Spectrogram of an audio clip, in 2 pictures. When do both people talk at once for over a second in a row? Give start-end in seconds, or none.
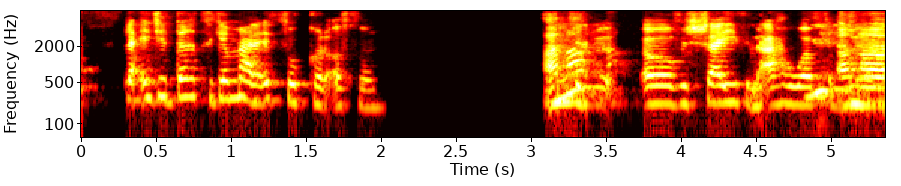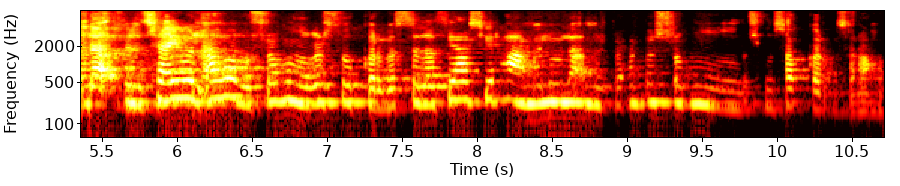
none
